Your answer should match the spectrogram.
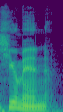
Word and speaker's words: HVMN: It's spelled with an all caps H-V-M-N, but pronounced Human.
